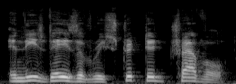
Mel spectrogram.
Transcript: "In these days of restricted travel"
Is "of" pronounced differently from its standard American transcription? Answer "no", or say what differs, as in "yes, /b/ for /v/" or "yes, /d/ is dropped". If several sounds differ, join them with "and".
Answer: no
